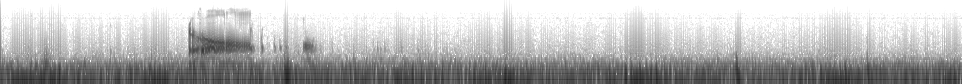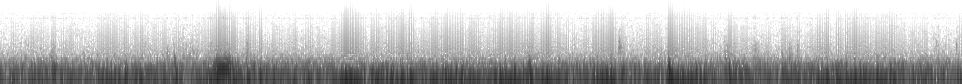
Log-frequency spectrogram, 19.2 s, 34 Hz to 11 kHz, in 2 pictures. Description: Hadn’t eaten for almost 24 hours at the time of recording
